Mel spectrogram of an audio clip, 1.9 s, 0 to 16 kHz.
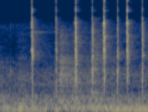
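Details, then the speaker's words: Barra turbo project, boost control solenoid removed and bench-tested with a power probe, WD40 sprayed through its ports: crisp sharp clicks, about eight in two seconds, in a quiet room. The solenoid is switching normally and working. "it will disrupt the flow at the bottom and it'll vent it out and it seems to be working fine"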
